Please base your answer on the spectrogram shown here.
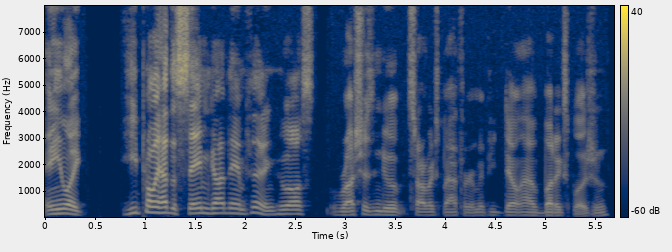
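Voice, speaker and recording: A man co-hosting a podcast, telling crude stories in fast, rambling, profane casual banter. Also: medium pitch, no echo, clean studio sound. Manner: fast, rambling storyteller, curses a lot. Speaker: podcast co-host.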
